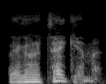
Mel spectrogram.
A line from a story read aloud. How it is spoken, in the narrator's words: Beezer murmurs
